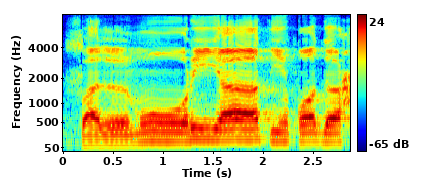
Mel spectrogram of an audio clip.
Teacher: Yang pertama idhar qamariyah karena ada al bertemu dengan huruf mim, dan pada lafadz mu terdapat bacaan mad tabi'i karena terdapat harokat dhammah diikuti wawu sukun. Sedang pada lafadz qadha terdapat bacaan qalqalah sughra, huruf qalqalah dal berada di tengah kalimat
